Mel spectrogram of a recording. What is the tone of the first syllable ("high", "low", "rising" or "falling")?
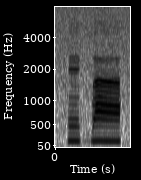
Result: high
